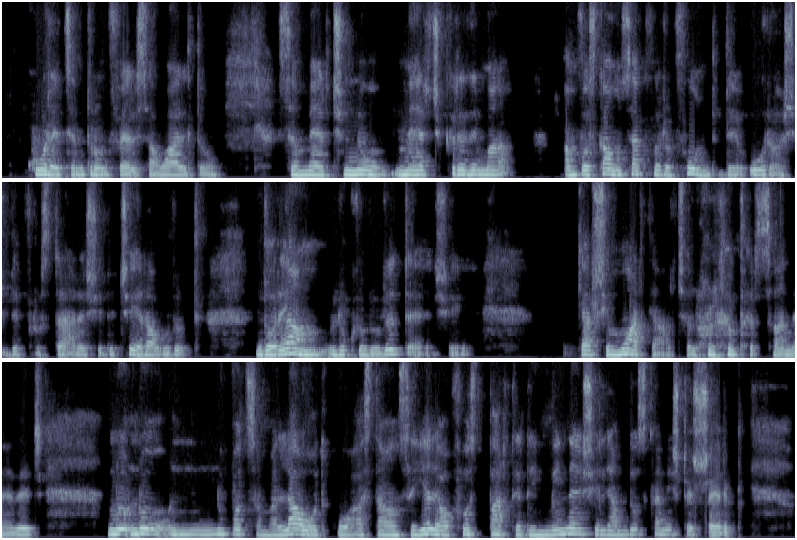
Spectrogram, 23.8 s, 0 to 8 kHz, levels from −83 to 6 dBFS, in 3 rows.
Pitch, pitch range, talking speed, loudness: 200 Hz, 185-215 Hz, 150 wpm, -22 LUFS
